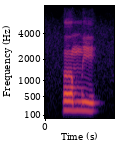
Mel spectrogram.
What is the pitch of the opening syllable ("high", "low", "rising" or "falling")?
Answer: high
